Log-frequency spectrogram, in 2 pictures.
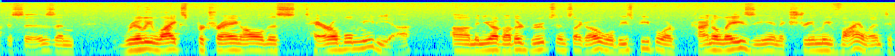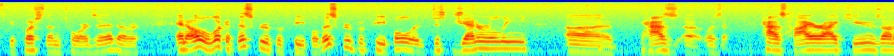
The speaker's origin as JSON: {"language": "English", "region": "Northern Virginia", "country": "United States", "also_born_or_lived": "Shenandoah Valley, Virginia", "said": "I come from Northern Virginia"}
